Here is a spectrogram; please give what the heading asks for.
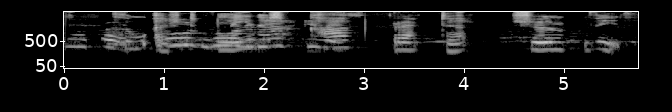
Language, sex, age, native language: Icelandic, male, 18-19, English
